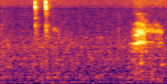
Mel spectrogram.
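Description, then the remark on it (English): A woman clicks a computer mouse: two quick, crisp clicks close together, like a double-click, followed a moment later by a brief soft rustle. “And while she's clicking on that, click on the like button, please.”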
